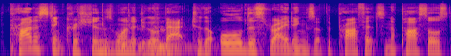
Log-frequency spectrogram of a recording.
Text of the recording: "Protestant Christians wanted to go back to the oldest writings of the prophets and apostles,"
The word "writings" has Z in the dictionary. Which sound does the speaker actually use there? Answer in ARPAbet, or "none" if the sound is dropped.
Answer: Z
